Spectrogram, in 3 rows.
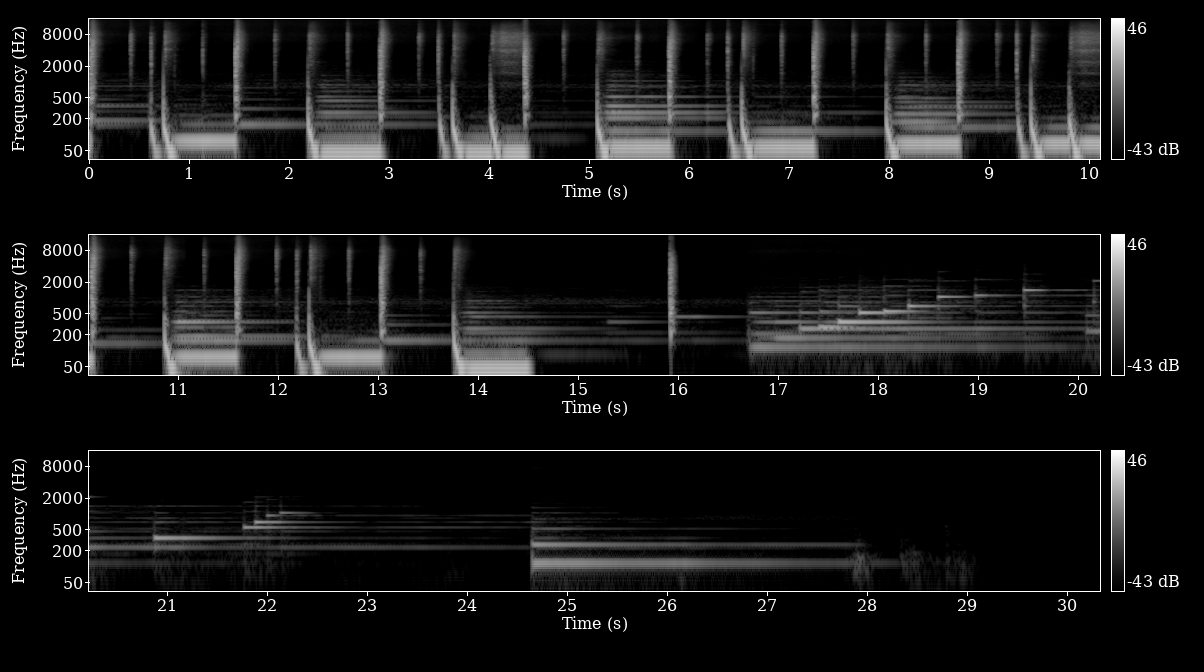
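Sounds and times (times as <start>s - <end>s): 
chill lofi cafe jazz music: 0.0s - 20.5s.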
